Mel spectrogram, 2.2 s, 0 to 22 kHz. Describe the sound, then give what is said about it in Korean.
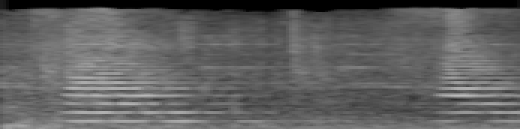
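A slow train, travelling at about 10 km/h on a railway through a village, rumbles past, its horn sounding a long, steady blast early on and again near the end over the continuous low rolling noise. “기차가 지나갈 때면 땅이 흔들렸지.”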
